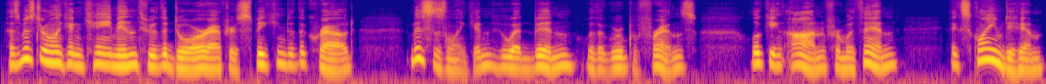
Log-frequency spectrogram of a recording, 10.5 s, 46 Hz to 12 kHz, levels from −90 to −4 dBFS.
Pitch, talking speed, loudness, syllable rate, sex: 150 Hz, 160 wpm, -19 LUFS, 4.4 syllables/s, male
